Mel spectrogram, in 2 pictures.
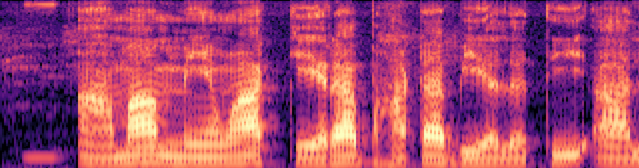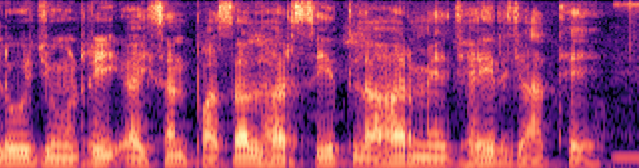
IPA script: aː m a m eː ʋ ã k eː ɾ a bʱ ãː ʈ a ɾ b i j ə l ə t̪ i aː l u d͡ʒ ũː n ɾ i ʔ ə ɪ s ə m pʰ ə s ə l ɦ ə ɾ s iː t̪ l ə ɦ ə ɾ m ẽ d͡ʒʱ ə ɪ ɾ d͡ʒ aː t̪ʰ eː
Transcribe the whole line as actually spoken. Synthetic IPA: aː m a m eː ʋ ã k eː ɾ a bʱ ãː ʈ a b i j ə l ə t̪ i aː l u d͡ʒ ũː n ɾ i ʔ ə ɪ s ə n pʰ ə s ə l ɦ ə ɾ s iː t̪ l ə ɦ ə ɾ m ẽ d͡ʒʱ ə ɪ ɾ d͡ʒ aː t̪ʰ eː

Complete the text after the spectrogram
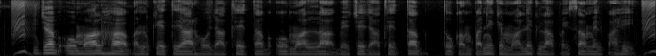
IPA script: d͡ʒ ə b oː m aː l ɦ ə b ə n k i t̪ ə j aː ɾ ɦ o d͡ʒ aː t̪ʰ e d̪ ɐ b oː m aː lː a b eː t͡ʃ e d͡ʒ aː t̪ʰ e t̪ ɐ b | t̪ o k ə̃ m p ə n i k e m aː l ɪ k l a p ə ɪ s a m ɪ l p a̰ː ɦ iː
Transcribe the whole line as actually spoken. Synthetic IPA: d͡ʒ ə b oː m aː l ɦ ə b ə n k e t̪ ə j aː ɾ ɦ o d͡ʒ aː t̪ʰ e t̪ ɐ b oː m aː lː a b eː t͡ʃ e d͡ʒ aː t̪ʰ e t̪ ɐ b | t̪ o k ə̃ m p ə n i k e m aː l ɪ k l a p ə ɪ s a m ɪ l p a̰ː ɦ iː

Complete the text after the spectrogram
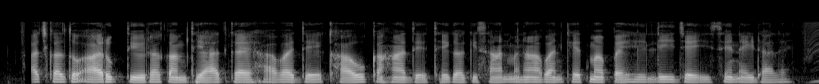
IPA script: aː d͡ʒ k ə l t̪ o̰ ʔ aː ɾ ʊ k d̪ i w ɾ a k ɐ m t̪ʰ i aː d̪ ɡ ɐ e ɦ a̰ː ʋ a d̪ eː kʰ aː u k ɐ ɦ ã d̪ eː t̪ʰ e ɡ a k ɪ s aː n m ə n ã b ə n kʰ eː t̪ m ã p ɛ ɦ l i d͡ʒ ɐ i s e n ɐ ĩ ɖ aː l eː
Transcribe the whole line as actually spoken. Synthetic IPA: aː d͡ʒ k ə l t̪ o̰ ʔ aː ɾ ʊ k t̪ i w ɾ a k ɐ m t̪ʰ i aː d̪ ɡ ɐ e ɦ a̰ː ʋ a d̪ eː kʰ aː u k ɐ ɦ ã d̪ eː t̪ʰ e ɡ a k ɪ s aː n m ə n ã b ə n kʰ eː t̪ m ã p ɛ ɦ l i d͡ʒ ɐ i s e n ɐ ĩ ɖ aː l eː

